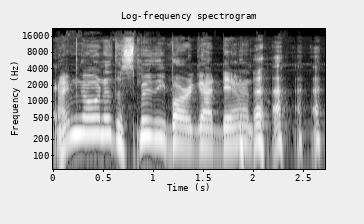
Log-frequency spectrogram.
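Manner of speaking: high, loud comic insistence; mock defiance. Co-host insisting on a smoothie bar, mock defiance. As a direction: dig in loudly with hammed-up outrage.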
